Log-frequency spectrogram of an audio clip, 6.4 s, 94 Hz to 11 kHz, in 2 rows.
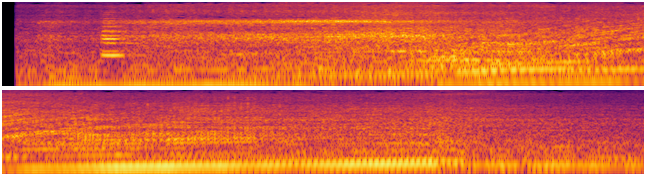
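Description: Mercedes 270 CDI five-cylinder turbodiesel in a Range Rover Classic accelerating hard as it drives past, its engine note rising over a few seconds and easing near the end. A short horn toot about half a second in.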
